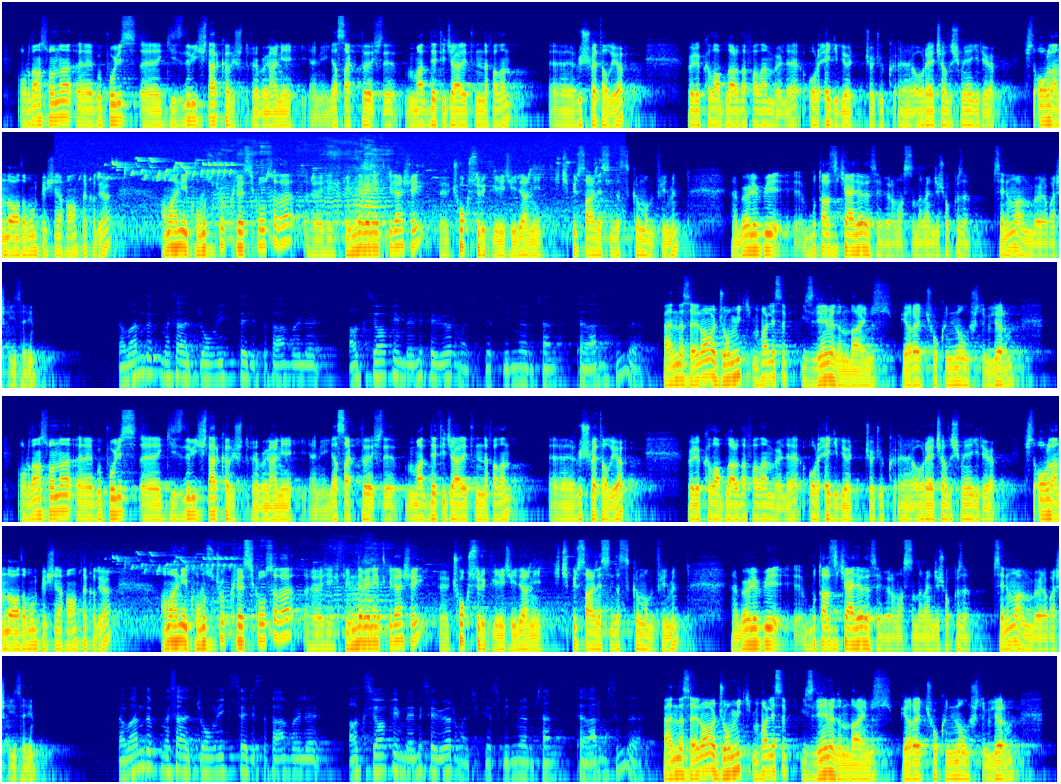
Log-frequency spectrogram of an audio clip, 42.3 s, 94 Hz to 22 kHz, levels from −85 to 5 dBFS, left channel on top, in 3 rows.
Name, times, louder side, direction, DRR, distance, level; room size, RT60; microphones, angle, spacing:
voice 1, 0.2-6.8 7.3-8.3 9.1-13.3 13.6-15.8 16.2-21.3 21.5-27.0 27.3-28.7 37.0-41.7, right 1 dB, 15° right, 14 dB, 1.0 m, -24 dB
Insect, 14.8-22.4, left 4 dB, 50° left, 1.3 m, -35 dB
voice 2, 29.7-32.4 32.8-35.6 35.8-36.7, right 1 dB, 60° right, 8 dB, 2.2 m, -42 dB
28.5 x 25.0 x 7.0 m, 0.76 s
head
